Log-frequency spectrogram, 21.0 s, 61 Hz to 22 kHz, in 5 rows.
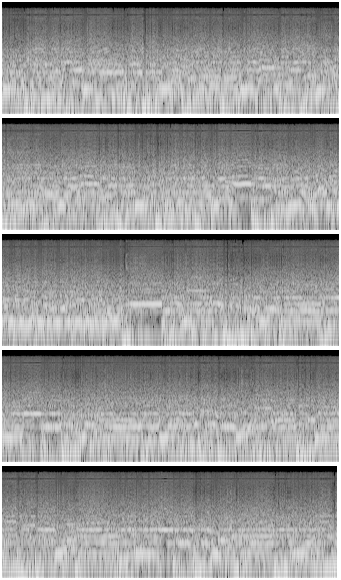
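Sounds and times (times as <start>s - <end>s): electric guitar: 0.0s - 21.0s
live rock band playing loudly: 0.0s - 21.0s.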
